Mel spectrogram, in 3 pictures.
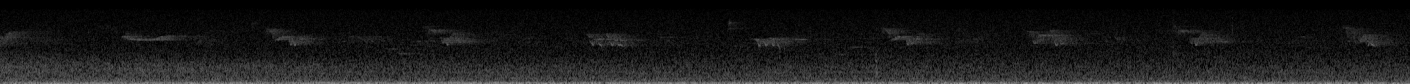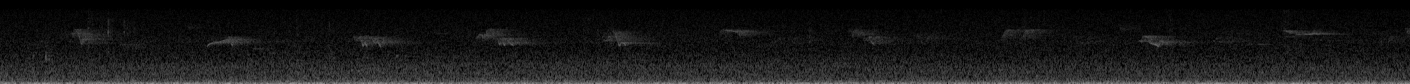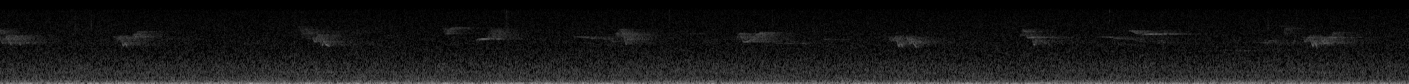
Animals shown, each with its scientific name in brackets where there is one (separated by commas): Red-eyed Vireo (Vireo olivaceus), Eastern Wood-Pewee (Contopus virens), Blue Jay (Cyanocitta cristata), Broad-winged Hawk (Buteo platypterus), Great Crested Flycatcher (Myiarchus crinitus)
